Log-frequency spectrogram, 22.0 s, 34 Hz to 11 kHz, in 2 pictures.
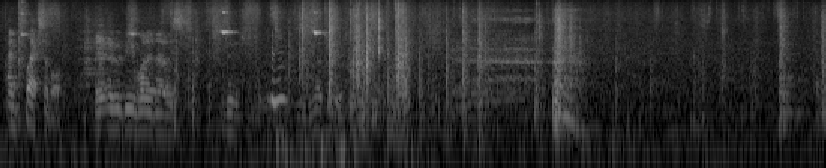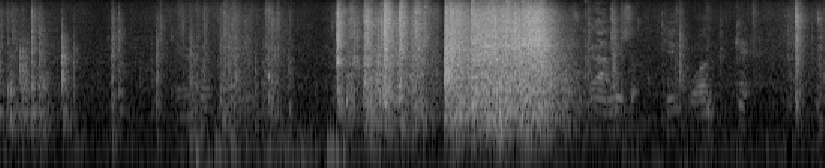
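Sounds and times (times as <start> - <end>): crash of objects tumbling: 13.8 - 19.0
shop goods clattering: 15.5 - 19.3.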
